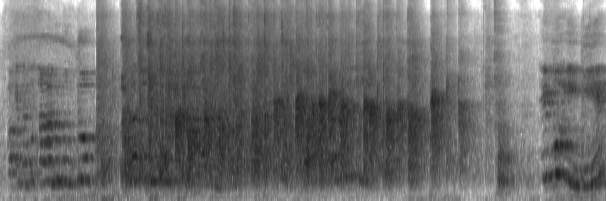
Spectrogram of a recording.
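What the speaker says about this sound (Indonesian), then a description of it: "Oke, tepuk tangan dulu untuk" Students in an Indonesian classroom clap together after their teacher praises their worksheets, a dense burst of hand claps lasting several seconds, close and fairly loud, with some voices mixed in before and after.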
